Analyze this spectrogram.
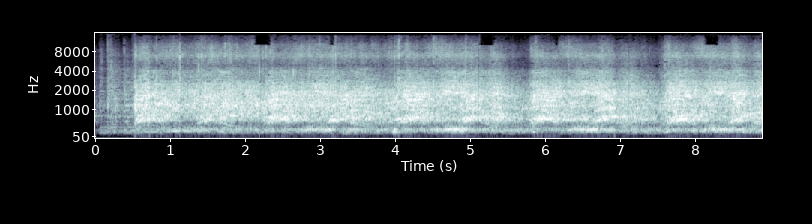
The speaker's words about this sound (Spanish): El gobernador de Jalisco, Enrique Alfaro, encabezó la inauguración de la cuarta convención estatal de Movimiento Ciudadano, en la que fue recibido con gritos de presidente, presidente.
